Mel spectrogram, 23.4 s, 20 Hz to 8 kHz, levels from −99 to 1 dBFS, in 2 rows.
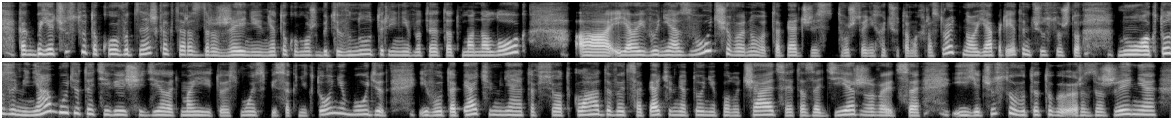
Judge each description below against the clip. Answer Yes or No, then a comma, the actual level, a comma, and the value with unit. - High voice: Yes, high, 195 Hz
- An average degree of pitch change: Yes, average, 3.5 semitones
